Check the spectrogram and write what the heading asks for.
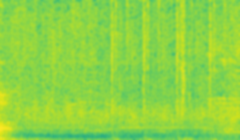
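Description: Faint sound effects of Pragmatic Play's Aztec Powernudge online video slot as the reels spin in a free-spins round: a soft rattling haze with a few light clicks and a faint held tone.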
